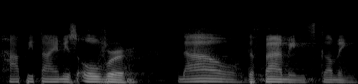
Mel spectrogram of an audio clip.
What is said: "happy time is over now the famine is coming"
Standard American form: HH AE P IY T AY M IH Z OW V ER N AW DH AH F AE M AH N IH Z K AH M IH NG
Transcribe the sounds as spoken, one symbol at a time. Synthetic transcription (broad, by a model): HH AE P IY T AY M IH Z OW V ER N AW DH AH F AE M AH N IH S K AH M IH NG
